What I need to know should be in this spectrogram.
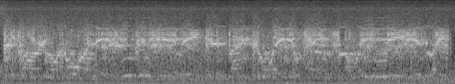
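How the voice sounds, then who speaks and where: A man's voice: a little high, fairly even intonation, quick pace, over music, low-quality recording. A man voicing a military radio operator at command, calling over a radio in clipped protocol. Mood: urgent.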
